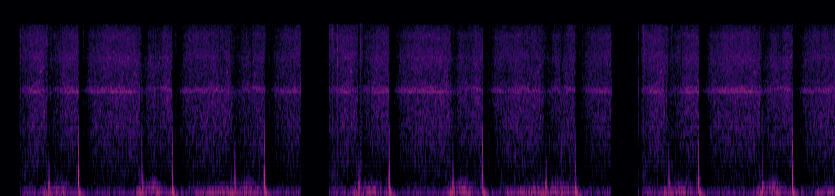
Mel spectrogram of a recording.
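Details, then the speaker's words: Mechanical aortic valve prosthesis: sharp, metallic clicking valve sounds with a soft rushing systolic ejection murmur between them, reflecting some degree of outflow obstruction. "em válvula Protética algum grau de obstrução do fluxo de saída com um sopro sistólico de ejeção resultante"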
